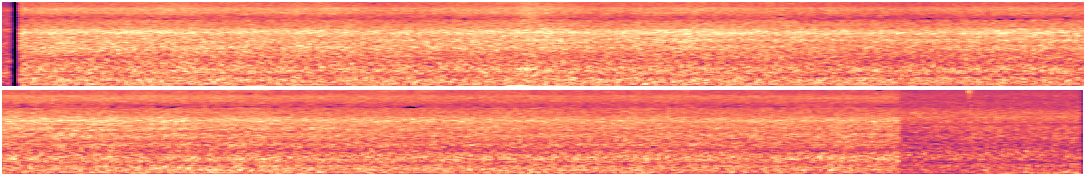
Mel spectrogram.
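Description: Steady noise of heavy surf breaking on the reef, with wind on the microphone. It drops to a quieter level about ten seconds in.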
